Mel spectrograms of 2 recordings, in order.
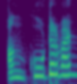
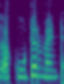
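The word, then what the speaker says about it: accoutrement: verify के अंदर है अंकूट मेंट नहीं है this is अ कूटर मेंट एन का स्पेलिंग कट कर रही हूं मैं अ कूटर अ कूटर साउंड लाइक स्कूटर कूटर ऐसा लग रहा कि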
